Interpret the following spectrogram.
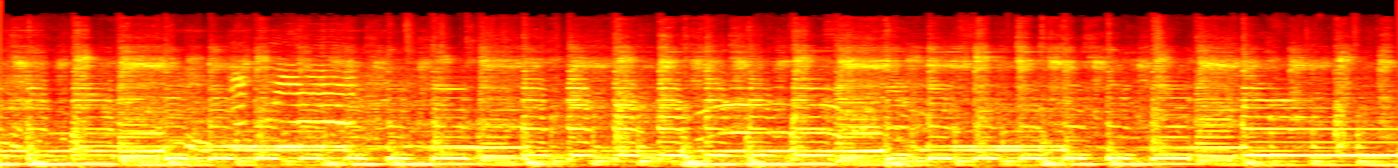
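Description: Live band music: guitar-like plucked notes over a repeating low bass figure, in a steady rhythm.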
